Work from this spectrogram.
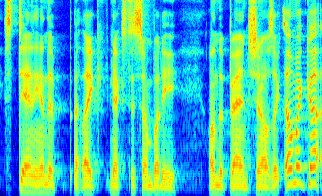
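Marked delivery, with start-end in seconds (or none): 3.6-4.0 surprised. Retold or imitated. Retold shock at seeing player.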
